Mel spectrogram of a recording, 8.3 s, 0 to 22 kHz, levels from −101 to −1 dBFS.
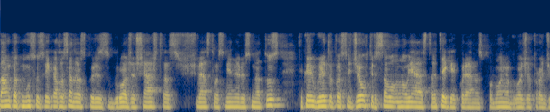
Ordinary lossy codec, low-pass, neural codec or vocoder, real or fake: AAC, 96 kbps; 7.2 kHz; codec, 16 kHz, 8 kbps, FreqCodec, smaller model; fake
